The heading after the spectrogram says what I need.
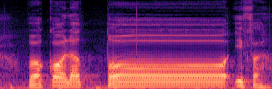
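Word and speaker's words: وَقَالَت طَّائِفَةٌ: Waqalat ta'ifah. Okey, cara bacaan dia masukkan huruf pertama tadi iaitu huruf ta yang mati ke dalam huruf ta yang berbaris tadi.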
